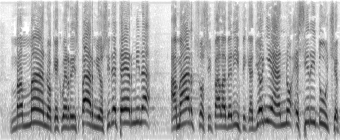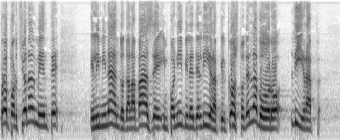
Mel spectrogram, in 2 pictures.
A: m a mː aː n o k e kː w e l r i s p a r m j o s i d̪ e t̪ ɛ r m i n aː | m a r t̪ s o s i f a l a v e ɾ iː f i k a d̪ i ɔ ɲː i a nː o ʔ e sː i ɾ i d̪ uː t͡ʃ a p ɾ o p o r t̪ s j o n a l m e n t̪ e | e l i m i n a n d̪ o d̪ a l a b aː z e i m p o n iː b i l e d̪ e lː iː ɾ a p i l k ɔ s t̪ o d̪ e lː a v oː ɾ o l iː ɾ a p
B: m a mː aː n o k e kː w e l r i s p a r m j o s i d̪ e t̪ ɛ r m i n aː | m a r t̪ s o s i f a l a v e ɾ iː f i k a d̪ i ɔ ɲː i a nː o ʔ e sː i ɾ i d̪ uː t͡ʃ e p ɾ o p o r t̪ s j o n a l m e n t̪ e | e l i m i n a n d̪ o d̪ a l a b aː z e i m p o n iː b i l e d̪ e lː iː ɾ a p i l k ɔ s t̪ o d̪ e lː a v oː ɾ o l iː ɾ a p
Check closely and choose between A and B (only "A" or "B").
B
